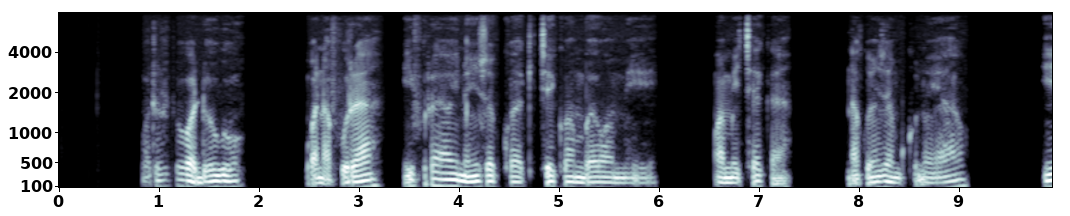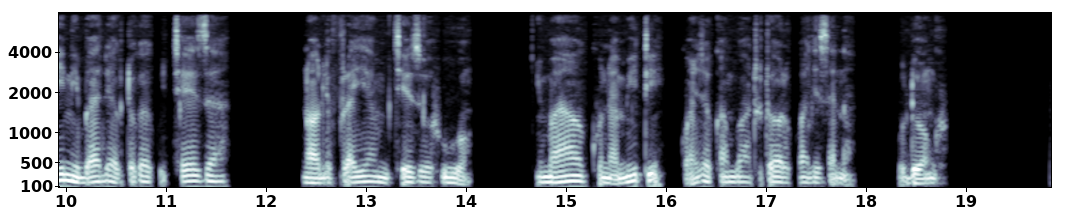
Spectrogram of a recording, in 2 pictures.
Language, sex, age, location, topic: Swahili, male, 25-35, Nakuru, health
